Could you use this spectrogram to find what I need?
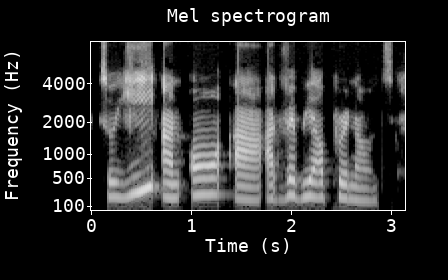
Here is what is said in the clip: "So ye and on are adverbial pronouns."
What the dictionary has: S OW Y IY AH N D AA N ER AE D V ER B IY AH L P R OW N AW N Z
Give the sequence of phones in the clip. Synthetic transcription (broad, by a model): S OW Y IY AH N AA L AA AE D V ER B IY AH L P R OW N AW N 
